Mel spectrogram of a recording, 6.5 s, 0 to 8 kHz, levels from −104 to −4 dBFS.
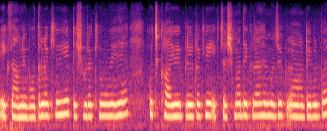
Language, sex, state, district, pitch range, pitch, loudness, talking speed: Hindi, female, Delhi, New Delhi, 230-250 Hz, 240 Hz, -13 LUFS, 210 wpm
